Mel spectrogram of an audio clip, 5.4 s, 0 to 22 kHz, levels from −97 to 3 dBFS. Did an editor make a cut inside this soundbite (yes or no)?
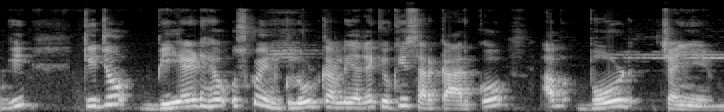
no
